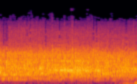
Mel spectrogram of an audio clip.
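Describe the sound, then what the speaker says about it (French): Applause for a young Tananarive team at the opening ceremony of a grand open event in Majunga: a crowd claps in a dense, loud, even burst throughout. "Un applaudissement pour ces jeunes"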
